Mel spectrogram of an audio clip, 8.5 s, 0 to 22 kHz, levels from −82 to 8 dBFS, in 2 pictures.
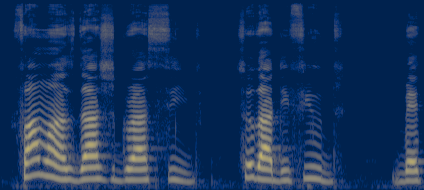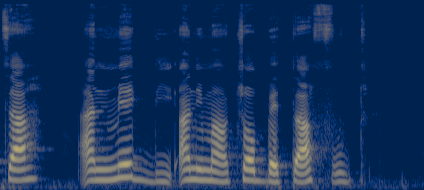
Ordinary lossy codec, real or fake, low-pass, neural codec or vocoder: none; real; none; none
